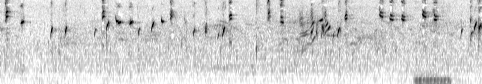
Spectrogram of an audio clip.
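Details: Goldfinch female in song, giving a rapid, continuous twitter of sharp high tweets and tinkling notes, busy and irregular throughout, with a short low thump near the end.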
